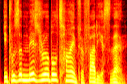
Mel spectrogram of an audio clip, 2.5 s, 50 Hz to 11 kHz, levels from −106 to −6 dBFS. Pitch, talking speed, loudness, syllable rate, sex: 160 Hz, 190 wpm, -17 LUFS, 5.0 syllables/s, male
